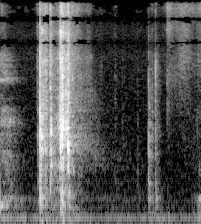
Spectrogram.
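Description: A few short, soft rustling clicks as a curly wig is handled and lifted: two close together about half a second in, and a fainter one a second later.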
